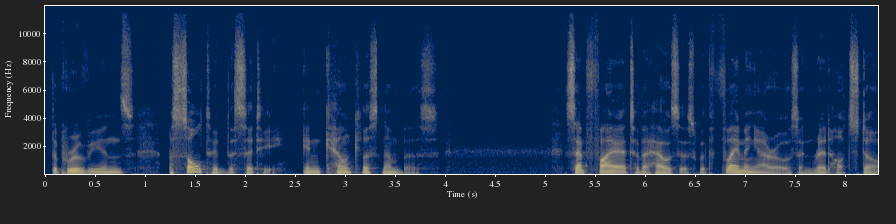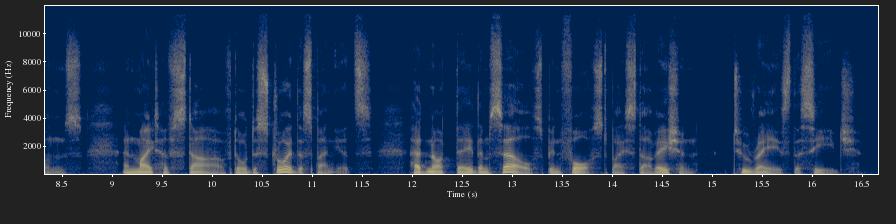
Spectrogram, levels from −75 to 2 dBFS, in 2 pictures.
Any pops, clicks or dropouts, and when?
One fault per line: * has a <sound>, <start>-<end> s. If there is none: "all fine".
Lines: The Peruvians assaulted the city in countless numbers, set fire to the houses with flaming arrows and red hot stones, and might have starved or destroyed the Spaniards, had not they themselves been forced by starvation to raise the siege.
all fine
